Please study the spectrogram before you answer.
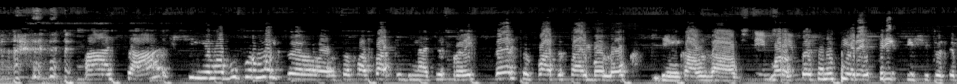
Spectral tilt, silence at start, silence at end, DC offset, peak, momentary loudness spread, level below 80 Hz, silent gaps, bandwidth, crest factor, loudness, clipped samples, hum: -5.5 dB/octave; 0 s; 0 s; under 0.1%; 0 dBFS; 5 LU; -26 dBFS; none; 15.5 kHz; 12 dB; -12 LUFS; under 0.1%; none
